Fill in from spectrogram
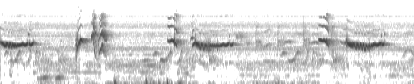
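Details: Oriental magpie-robin (kacer) singing borrowed ciblek and kolibri material: long level whistles alternate with harsh scratchy bursts, the whistle-and-scratch pattern recurring about every two seconds, with faint low knocks.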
